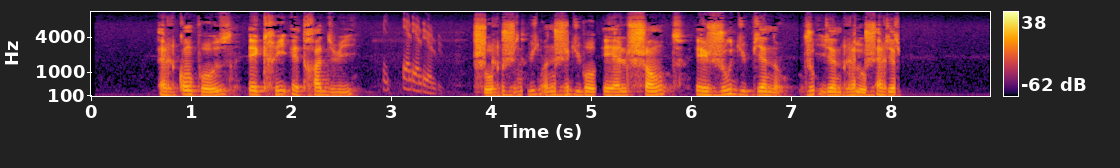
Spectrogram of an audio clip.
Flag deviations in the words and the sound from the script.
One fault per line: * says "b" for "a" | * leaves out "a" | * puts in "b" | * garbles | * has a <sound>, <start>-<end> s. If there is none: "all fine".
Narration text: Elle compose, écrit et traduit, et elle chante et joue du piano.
* has a chirp, 2.9-3.5 s
* garbles
* garbles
